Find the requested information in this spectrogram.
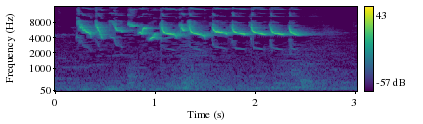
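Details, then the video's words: Morning song of an Oriental white-eye, a rapid series of high sweet downslurred whistles in quick succession, slightly irregular, fading at the end of the phrase. "Pleci gacor ngalas pagi hari"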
